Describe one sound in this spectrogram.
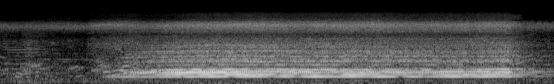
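A steam locomotive's whistle blows loudly and steadily.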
